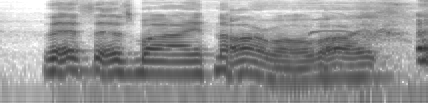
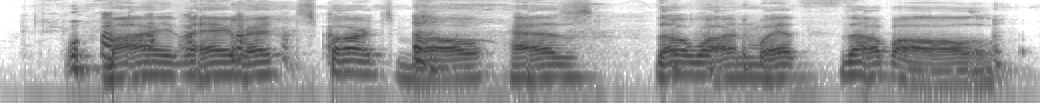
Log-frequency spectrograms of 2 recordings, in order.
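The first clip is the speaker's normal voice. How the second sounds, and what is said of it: Auto-tune style voice. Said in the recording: “you were doing your auto-tune voice”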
